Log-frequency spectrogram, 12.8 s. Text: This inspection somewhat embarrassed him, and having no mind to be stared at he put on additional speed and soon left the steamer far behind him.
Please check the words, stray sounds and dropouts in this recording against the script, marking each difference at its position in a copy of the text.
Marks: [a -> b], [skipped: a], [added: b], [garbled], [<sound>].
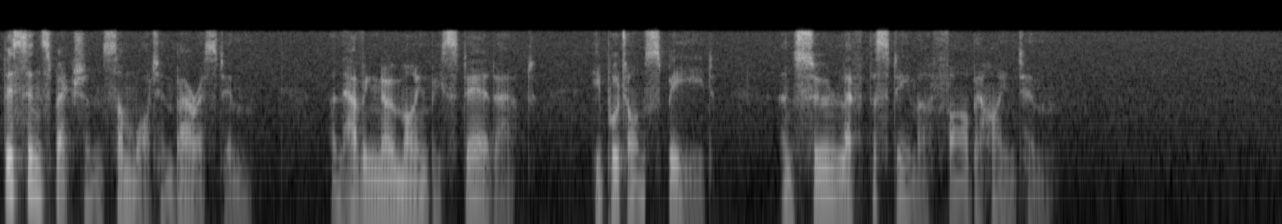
This inspection somewhat embarrassed him, and having no mind [skipped: to] be stared at he put on [skipped: additional] speed and soon left the steamer far behind him.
